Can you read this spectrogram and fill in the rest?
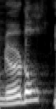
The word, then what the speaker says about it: nurdle: No, but I can tell you what it rhymes with. – Okay. – Hurdle. – It's called a nurdle. – Yeah. – Nurdle? – Yeah. – Nurdle. – Nurdle. – Like a turtle, but with an N.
